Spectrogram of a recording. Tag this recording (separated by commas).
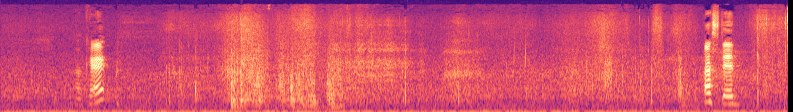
Speech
